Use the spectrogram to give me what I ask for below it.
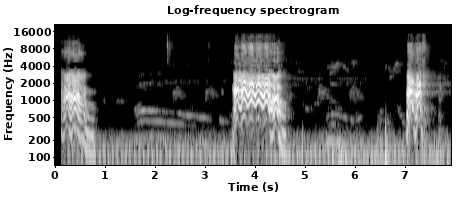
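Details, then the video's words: Dogs battling a water monitor in a village field give three loud, wavering yelping barks, each under a second long, separated by quiet gaps with only faint background rustle. "dogs and water monitor fight || heavy battle"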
